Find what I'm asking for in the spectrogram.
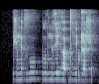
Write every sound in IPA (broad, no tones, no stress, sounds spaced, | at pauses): ʒ ə n̪ ɛ dʱ u | l u v n ɨ ɣ e ɦ ɐ ʔ dʱ e ɾ u ɖ ɐ ʃ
